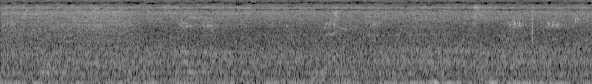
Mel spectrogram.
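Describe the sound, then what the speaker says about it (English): Soft, continuous buzzing of honeybees around large hive towers in Devon, a low drone with faint outdoor rumble and a couple of dull bumps. "I can see there's bees all over them."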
